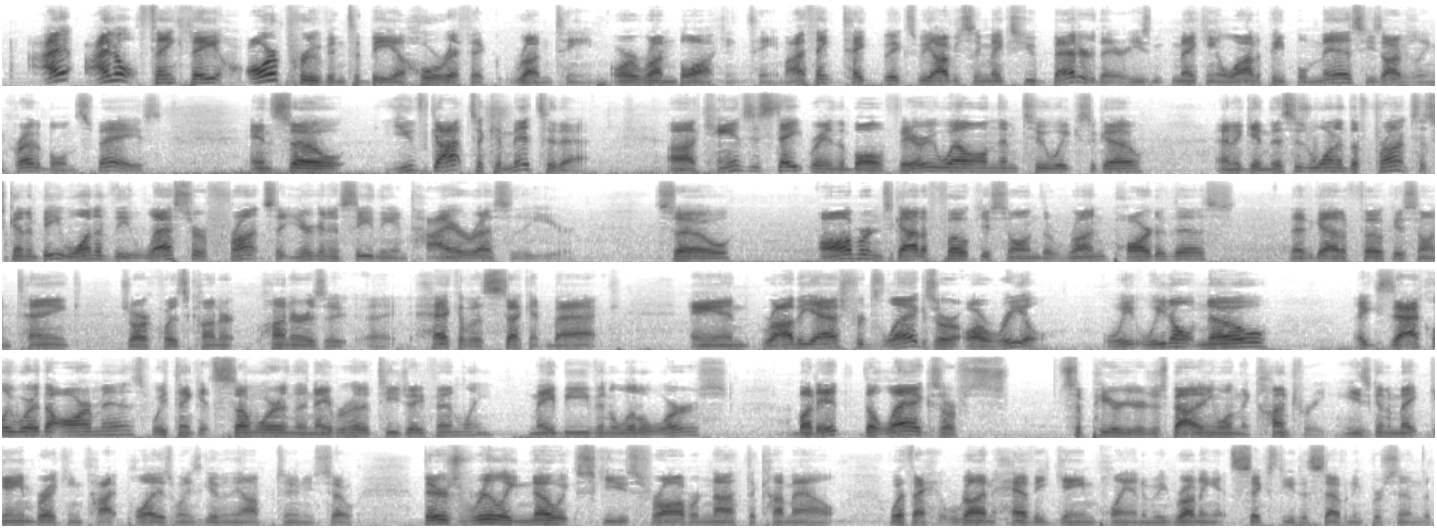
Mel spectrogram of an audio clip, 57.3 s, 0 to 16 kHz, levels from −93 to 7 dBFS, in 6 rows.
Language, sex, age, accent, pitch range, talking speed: English, male, 30-49, American, 110-140 Hz, 205 wpm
